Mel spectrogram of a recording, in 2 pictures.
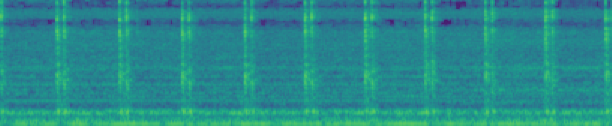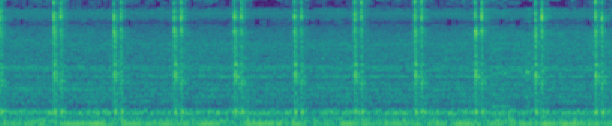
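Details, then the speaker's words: Newly installed diesel air heater in an MCI bus RV conversion, first start-up: sharp regular ticks about two to three per second over a low hum as the fuel pump primes; bubbles still in the fuel line. Fuel pump ticking. "Well, you can definitely hear that. You can hear that pump just clicking away."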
